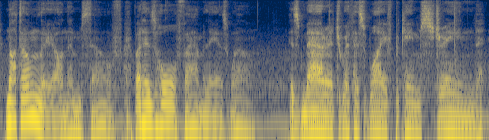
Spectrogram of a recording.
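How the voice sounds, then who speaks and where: A man playing a fantasy tavern owner, telling dark fireside tales in a hushed, dramatic roleplay ASMR style that often drops toward a whisper. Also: deep voice, a little hiss or hum, full character voice. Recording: faint background ambience.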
